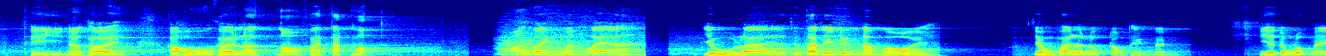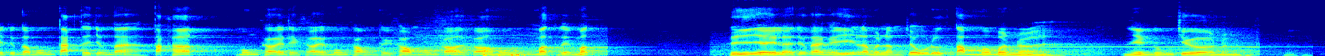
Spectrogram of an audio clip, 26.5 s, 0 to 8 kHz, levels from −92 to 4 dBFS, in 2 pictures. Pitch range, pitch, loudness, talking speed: 100-125 Hz, 110 Hz, -24 LUFS, 185 wpm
